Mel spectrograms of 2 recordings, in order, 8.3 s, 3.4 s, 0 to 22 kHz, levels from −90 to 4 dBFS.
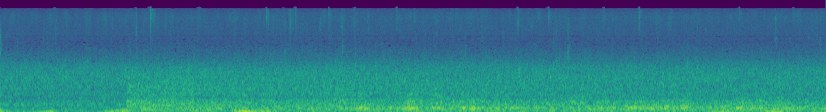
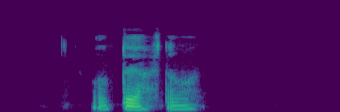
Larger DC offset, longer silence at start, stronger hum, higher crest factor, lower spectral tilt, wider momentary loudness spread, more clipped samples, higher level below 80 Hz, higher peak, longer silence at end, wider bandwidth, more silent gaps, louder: first, 0.1% vs under 0.1%; second, 0 s vs 0.95 s; neither; second, 16 dB vs 24 dB; about the same, -6.5 dB/octave vs -6 dB/octave; second, 7 LU vs 14 LU; neither; first, -26 dBFS vs -70 dBFS; first, -4 dBFS vs -10 dBFS; second, 0 s vs 1.45 s; first, 17 kHz vs 7.6 kHz; neither; first, -21 LUFS vs -31 LUFS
